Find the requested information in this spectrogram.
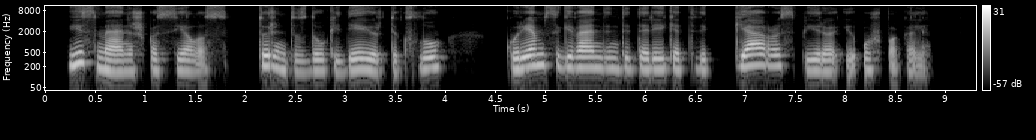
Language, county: Lithuanian, Kaunas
